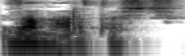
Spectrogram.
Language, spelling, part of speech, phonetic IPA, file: Polish, zawartość, noun, [zaˈvartɔɕt͡ɕ], Pl-zawartość.ogg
